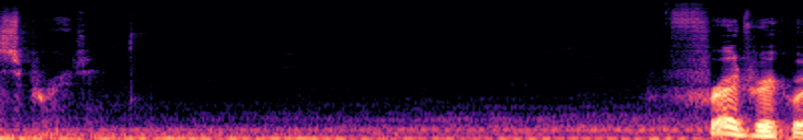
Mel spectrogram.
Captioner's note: eerie sound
